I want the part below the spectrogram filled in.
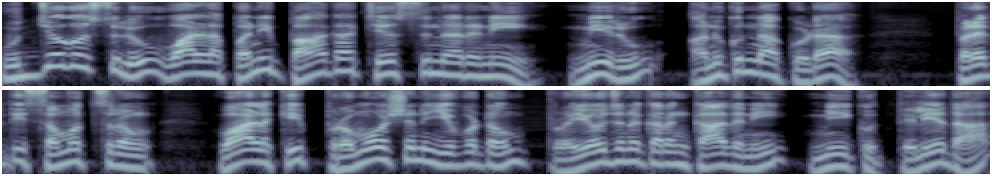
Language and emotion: Telugu, disgusted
